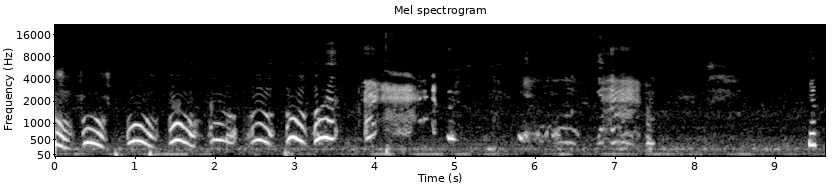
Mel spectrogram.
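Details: A pet sun conure gives a quick run of arched, whining calls that rise and fall, each about half a second apart.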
